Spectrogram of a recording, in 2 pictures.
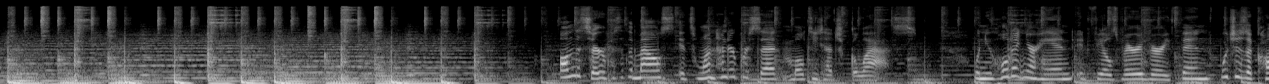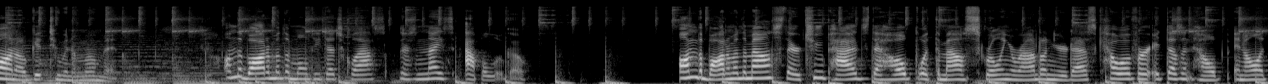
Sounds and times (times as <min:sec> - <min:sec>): Music: 0:00.0 - 0:25.3
Speech: 0:05.6 - 0:09.2, 0:09.8 - 0:14.1, 0:15.0 - 0:18.0, 0:19.5 - 0:25.3.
